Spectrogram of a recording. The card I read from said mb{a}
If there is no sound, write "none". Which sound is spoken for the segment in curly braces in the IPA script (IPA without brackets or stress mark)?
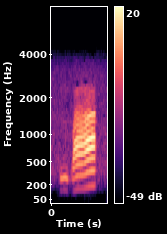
a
